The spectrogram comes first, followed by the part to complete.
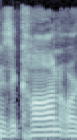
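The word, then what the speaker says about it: Cannes: But what's Yeah, but the pronunciation is it con or can? It's been driving me nuts my whole life and I've never been there. Yeah, it's can.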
